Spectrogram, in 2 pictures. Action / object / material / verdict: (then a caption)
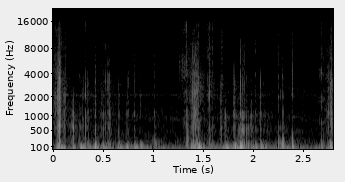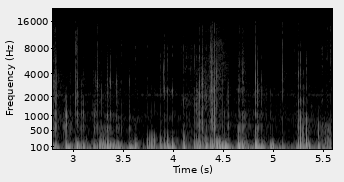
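scrape / leather notebook cover / leather / none. Fingertips and short nails scratch the cover and spine of a book-sized tan leather notebook held close to the mic. The result is a dense run of dry, scratchy rasps and crinkly bursts with a heavy low-end rumble, rising and falling in loudness without pause.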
